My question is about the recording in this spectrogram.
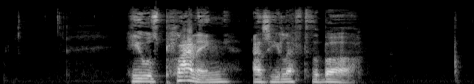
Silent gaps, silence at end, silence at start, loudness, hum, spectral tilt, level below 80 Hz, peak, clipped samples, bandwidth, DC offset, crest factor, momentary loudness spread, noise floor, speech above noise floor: none; 1.15 s; 1.3 s; -15 LUFS; none; -3.5 dB/octave; -54 dBFS; 0 dBFS; under 0.1%; 16 kHz; under 0.1%; 18 dB; 10 LU; -66 dBFS; 50 dB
